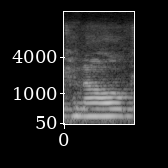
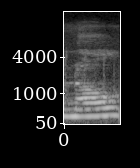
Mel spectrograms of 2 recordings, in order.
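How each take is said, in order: First: The word begins with a K sound. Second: The word begins with an N sound. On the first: This is how the word was once said. "They would have once pronounced that K" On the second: This is how the word is said today. "silent K"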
